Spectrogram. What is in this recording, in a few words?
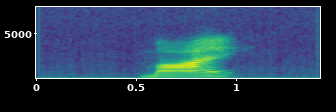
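"mai" second tone, pinyin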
